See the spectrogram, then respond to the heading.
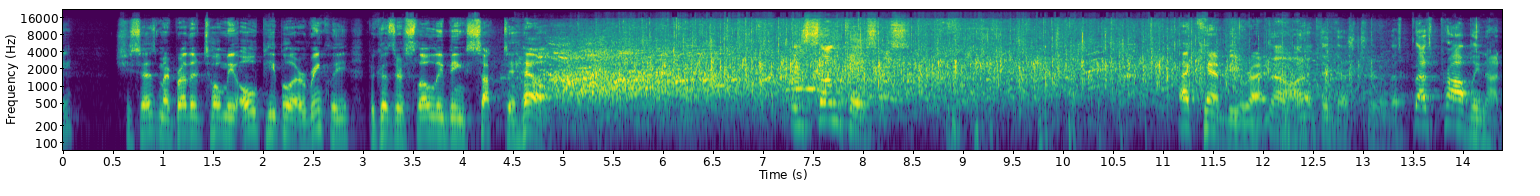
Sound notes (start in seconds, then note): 4.9 laughter and applause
